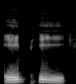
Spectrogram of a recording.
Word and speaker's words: Apted: What is on my mind is that the British director Michael Apted, and I think that's how it's pronounced, Apted, just passed away, and he has directed a number of movies.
